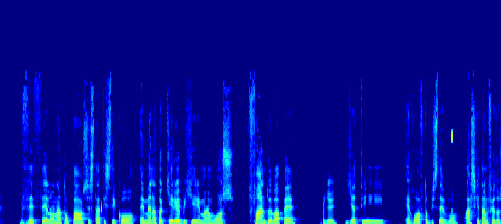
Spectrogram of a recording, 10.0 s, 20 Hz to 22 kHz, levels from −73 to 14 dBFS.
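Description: Throughout, the speech is dull and granular, with a gurgling edge and upper bands flickering in and out. This is likely MP2 compression at a rate around 80 kbps: too few bits to keep every sub-band running, so the highest are dropped and the remainder coarsely quantised.

DAB burbling appears at 1.95 to 2.04 s, after "να το πάω σε", and again at 9.03 to 9.10 s, after "εγώ αυτό". Each is a brief burbling as bit errors, at roughly a third of a percent, corrupt samples, putting short blips of noise into single sub-bands.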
